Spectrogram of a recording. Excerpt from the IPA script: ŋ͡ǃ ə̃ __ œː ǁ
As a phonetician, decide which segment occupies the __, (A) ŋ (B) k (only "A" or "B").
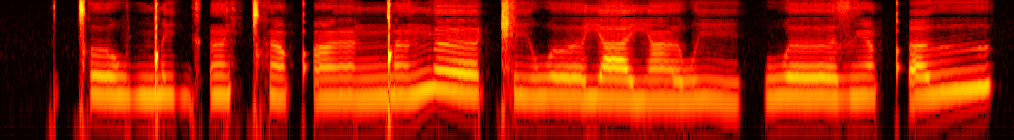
A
